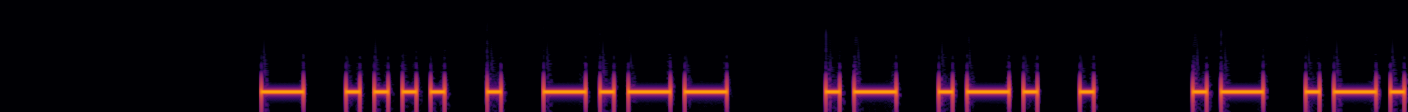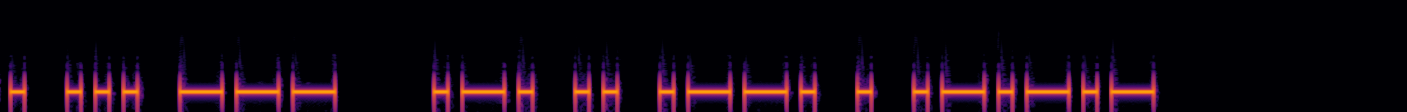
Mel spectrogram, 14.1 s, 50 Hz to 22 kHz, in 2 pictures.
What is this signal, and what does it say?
Morse code, heard as a keyed tone, about 17 wpm, 700 Hz. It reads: THEY ARE ALSO RIPE.
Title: Additional Easy Phrases 17wpm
